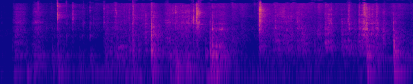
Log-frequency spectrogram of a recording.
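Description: Irregular clicks and light taps of small metal parts being handled: a hex screwdriver working on a screw, and an aluminium plate with its screws. A low steady hum runs beneath.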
